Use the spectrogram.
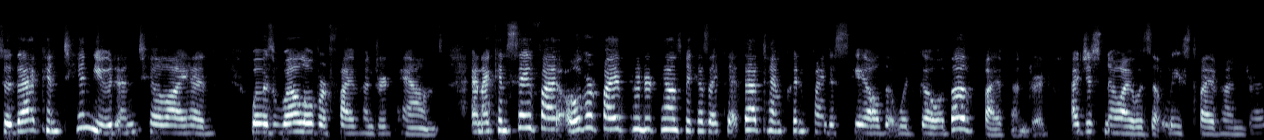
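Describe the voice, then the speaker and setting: A high-pitched woman's voice at a moderate pace, lively in intonation, dry and close with no echo. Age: 60s. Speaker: weight loss client sharing success story. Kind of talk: interview. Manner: halting.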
